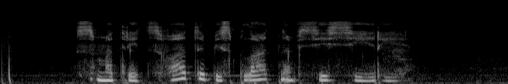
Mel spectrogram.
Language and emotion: Russian, neutral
